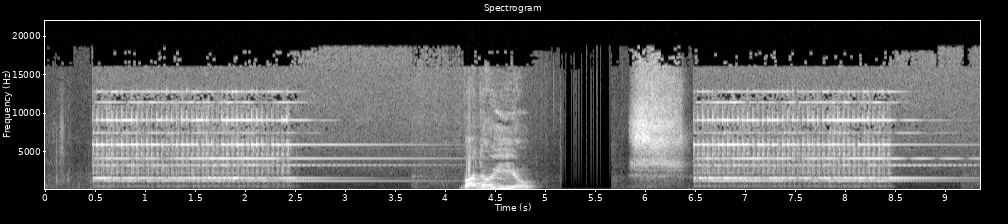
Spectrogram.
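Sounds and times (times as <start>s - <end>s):
old-style telephone bell ringing: 0.5s - 4.5s, 6.5s - 9.3s
speech: 4.2s - 5.0s
hiss: 5.8s - 6.5s.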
